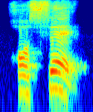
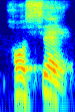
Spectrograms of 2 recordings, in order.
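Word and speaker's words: José: you pronounce someone's name jose okay jose jose right you'd think it was an h but it's actually the j so it's funny the h is silent but the j sounds like an h right that's pretty interesting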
